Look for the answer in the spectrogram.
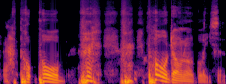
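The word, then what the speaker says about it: Domhnall: About time, where we'll all pronounce Donald Gleeson correctly. – Yes. – Domnall. as it's correctly pronounced. No, it isn't, obviously. – No. Only say it like that for spelling purposes.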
